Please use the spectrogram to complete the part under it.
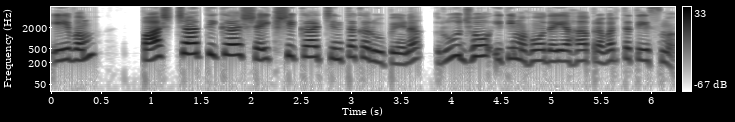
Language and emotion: Sanskrit, neutral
